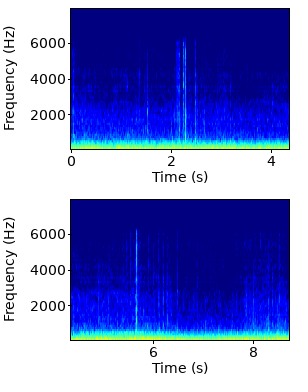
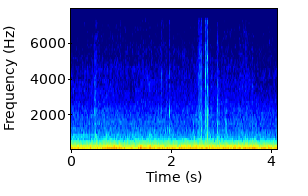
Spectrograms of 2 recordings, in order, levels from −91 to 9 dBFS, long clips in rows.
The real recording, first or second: second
